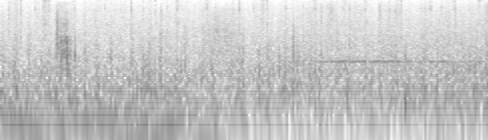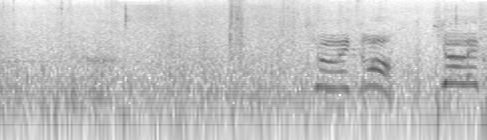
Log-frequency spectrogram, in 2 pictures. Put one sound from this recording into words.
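Footsteps run over sandy ground.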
